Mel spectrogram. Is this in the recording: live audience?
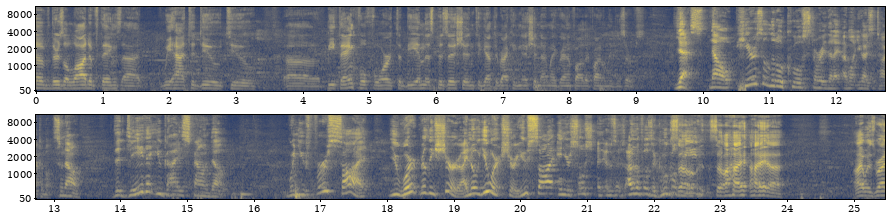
yes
